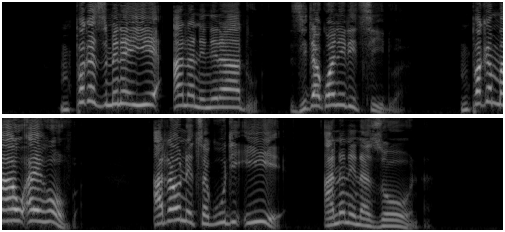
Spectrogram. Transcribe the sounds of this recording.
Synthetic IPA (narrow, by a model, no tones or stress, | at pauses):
m̩pakazimɛnɛijɛananɛnɛɾat̬ṵ | zitakwaniɾit͡sʰḭːɗwa̰ | m̩pak̬amauʔajɛɦɔva | ataɔnɛt͡sʰak̬ut̬iʔijɛ | ananɛnazɔːna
